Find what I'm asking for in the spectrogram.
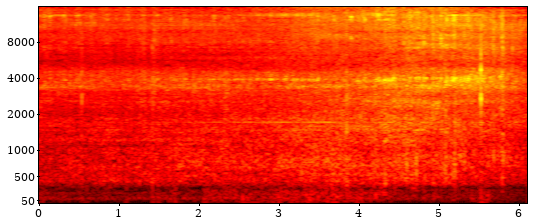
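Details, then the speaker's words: Hornby R2701 Intercity 125 HST Class 43 model: thin high squeak with faint ticking from the trailer car. Plastic modelled brake shoes are suspected of rubbing the wheels and causing friction and the squeak. "Looking underneath, I think it's going to be these plastic modelled brake shoes that are rubbing against the wheels."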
